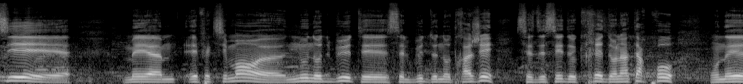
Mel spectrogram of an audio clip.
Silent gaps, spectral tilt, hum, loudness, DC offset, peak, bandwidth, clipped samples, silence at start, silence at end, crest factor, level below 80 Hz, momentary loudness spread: none; -5 dB/octave; none; -21 LUFS; under 0.1%; -4 dBFS; 18.5 kHz; under 0.1%; 0 s; 0 s; 16 dB; -46 dBFS; 8 LU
